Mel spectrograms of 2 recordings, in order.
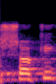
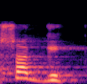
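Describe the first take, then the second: First: The middle consonant is a k sound. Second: The middle consonant is a g sound. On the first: This is how the word is written. "शकीक हमने लिखा है" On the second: This is how the word is actually said. "लेकिन होता है शगिक"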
